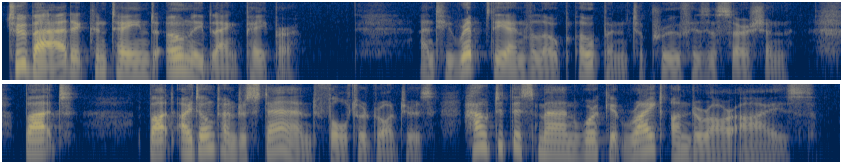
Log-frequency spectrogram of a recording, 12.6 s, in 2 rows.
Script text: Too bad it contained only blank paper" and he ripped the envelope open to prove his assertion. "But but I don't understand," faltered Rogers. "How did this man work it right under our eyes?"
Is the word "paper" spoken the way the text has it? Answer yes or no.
yes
